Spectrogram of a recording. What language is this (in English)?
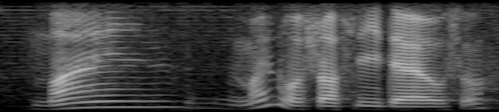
English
